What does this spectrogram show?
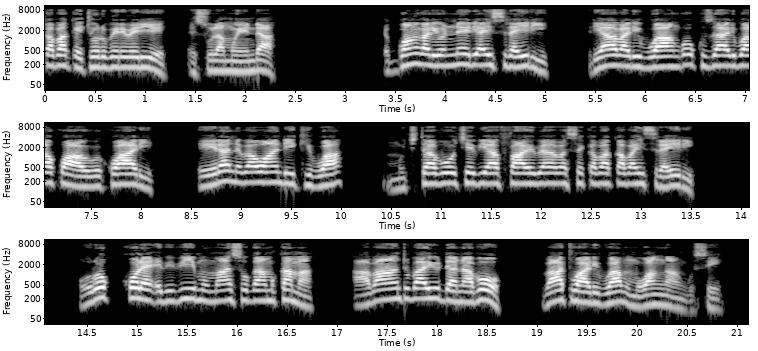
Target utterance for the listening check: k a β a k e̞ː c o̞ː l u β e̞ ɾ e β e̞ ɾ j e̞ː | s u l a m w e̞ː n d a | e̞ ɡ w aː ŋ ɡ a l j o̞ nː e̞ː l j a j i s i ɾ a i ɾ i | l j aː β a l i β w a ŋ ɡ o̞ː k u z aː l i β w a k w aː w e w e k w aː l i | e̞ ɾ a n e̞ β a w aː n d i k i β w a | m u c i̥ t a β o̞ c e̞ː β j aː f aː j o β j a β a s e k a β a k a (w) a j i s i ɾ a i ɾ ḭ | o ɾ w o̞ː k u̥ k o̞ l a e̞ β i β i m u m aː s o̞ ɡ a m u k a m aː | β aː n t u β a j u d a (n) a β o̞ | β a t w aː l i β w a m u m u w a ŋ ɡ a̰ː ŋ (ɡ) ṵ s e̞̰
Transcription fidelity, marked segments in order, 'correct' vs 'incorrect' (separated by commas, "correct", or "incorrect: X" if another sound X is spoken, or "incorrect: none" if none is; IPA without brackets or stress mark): incorrect: β, correct, correct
